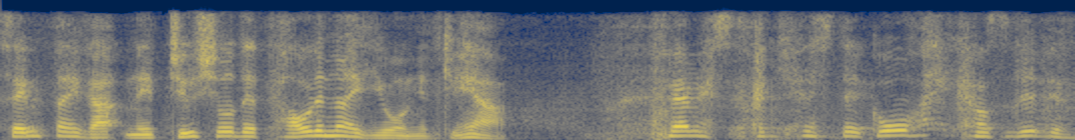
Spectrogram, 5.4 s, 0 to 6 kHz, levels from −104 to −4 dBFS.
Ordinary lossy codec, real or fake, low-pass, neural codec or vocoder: MP3, 48 kbps; fake; 5.4 kHz; codec, 16 kHz in and 24 kHz out, 0.6 kbps, FocalCodec, streaming, 2048 codes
